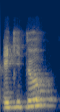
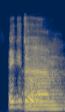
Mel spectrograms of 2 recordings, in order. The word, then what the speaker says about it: Equito: Well, it depends on the country that you are in. In Spain, they say more Equito. Equito. Yeah, but we say Equito, like equity, but ending with an O.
